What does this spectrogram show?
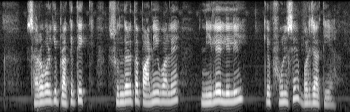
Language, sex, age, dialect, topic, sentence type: Hindi, male, 31-35, Awadhi Bundeli, agriculture, statement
